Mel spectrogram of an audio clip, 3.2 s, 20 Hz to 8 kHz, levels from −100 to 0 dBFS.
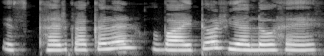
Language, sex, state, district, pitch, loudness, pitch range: Hindi, female, Jharkhand, Ranchi, 265 Hz, -16 LUFS, 255-290 Hz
